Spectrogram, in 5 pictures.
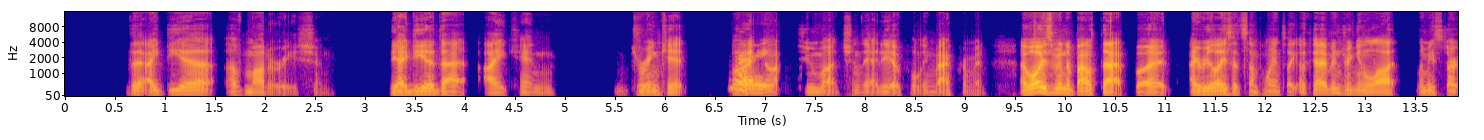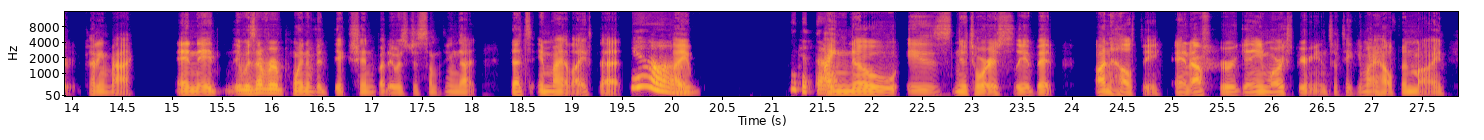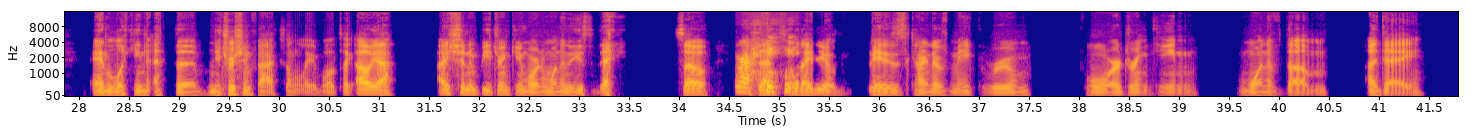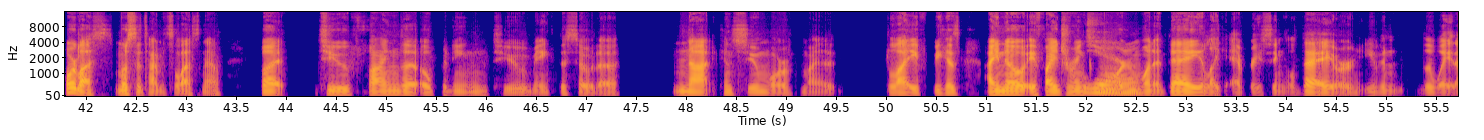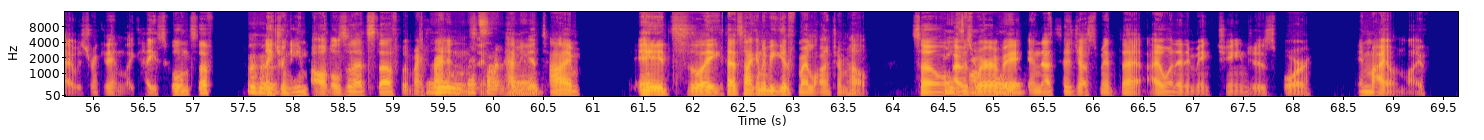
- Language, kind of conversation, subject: English, unstructured, How can I balance enjoying life now and planning for long-term health?
- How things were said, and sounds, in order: laughing while speaking: "at the"; laughing while speaking: "Right"; laughing while speaking: "day"; other background noise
